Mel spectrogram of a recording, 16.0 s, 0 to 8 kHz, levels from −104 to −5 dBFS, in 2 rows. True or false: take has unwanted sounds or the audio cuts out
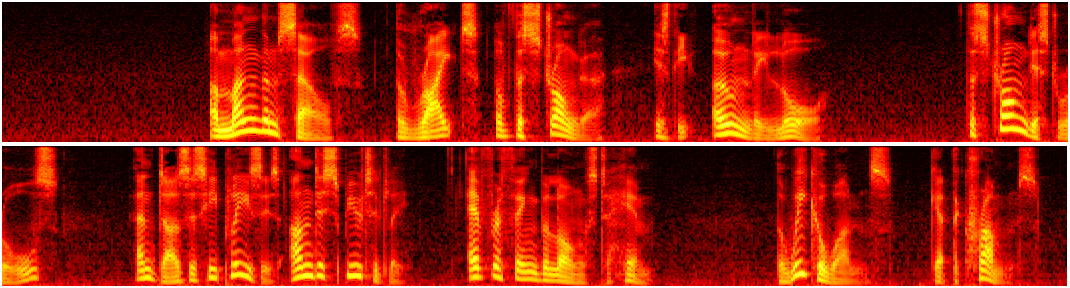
false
